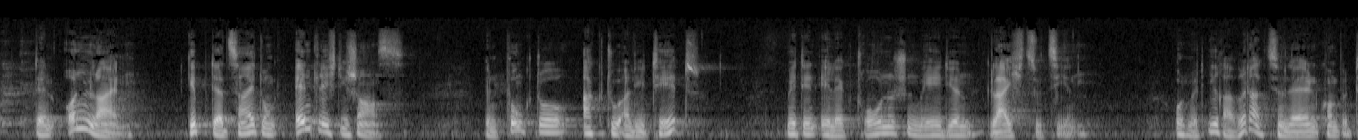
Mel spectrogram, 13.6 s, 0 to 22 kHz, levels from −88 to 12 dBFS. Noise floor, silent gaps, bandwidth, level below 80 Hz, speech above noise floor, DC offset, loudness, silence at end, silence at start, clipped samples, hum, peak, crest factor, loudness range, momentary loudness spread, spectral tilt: -55 dBFS; none; 13 kHz; -50 dBFS; 34 dB; under 0.1%; -22 LUFS; 0.05 s; 0 s; under 0.1%; none; 0 dBFS; 22 dB; 5 LU; 12 LU; -6 dB/octave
